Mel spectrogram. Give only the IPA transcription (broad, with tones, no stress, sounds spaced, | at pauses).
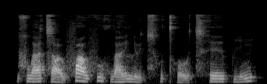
ʂ w ä˧˥ t͡s ɑ̰˨˩ ʊ̯ f ɑ˥˧ ʊ̯ f u˥˩ x w a˧˥ ɪ̯ l y̰˨˩ t͡sʰ u˦ t̪ʰ o̰˨˩ ʊ̯ t͡sʰ e˥ ɪ̯ p i˧˥ n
